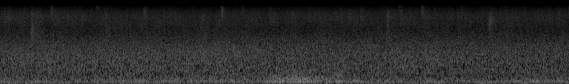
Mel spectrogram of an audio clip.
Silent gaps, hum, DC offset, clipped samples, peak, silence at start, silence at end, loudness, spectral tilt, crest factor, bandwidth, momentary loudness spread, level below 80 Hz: none; none; under 0.1%; under 0.1%; -24 dBFS; 0 s; 0 s; -39 LUFS; -2.5 dB/octave; 16 dB; 17 kHz; 1 LU; -56 dBFS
